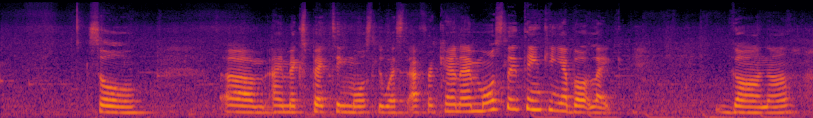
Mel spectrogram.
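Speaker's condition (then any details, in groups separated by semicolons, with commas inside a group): No condition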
